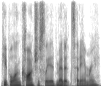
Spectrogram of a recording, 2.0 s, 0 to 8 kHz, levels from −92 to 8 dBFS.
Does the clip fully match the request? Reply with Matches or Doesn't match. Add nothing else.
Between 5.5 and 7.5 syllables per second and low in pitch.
Matches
